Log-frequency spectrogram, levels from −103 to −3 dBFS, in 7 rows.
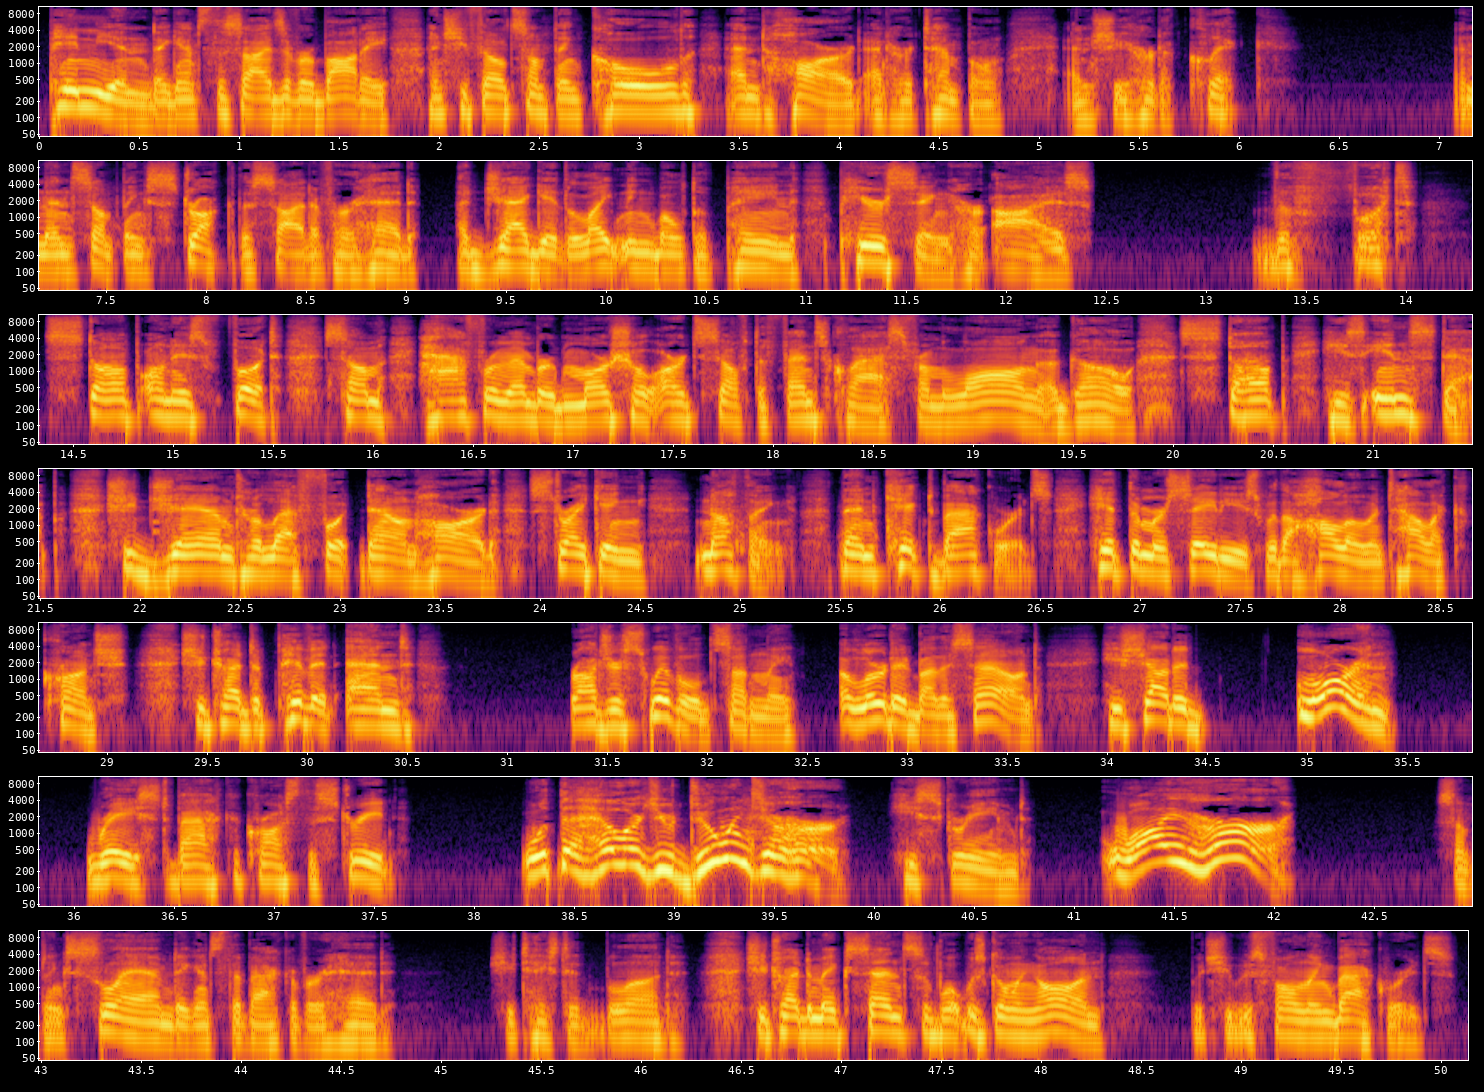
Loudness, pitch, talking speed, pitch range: -16 LUFS, 125 Hz, 165 wpm, 110-140 Hz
